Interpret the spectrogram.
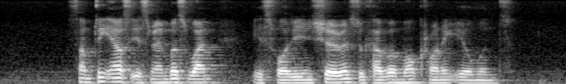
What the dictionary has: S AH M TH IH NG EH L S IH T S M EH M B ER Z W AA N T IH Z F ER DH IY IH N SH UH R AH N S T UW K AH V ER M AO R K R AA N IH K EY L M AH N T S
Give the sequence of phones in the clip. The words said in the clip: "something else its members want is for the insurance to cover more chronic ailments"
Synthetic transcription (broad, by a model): S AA M T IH NG EH L S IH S M EH M B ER S W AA N IH S F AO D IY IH N SH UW R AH N S T UW K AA V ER M AO K R AA N IH K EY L M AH N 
